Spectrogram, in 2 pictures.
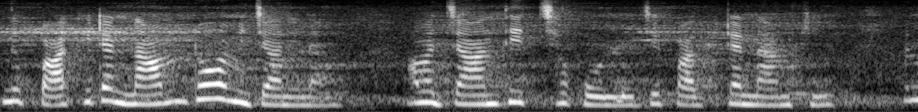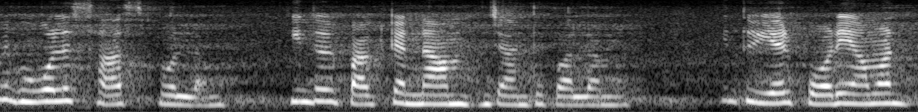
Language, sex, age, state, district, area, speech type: Bengali, female, 30-45, West Bengal, Birbhum, urban, spontaneous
